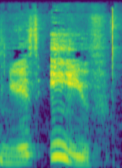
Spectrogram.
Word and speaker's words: New Year's Eve: So three syllables, New Year's Eve. Stress on the last syllable.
